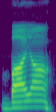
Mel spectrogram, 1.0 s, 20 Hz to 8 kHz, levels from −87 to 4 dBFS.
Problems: none marked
